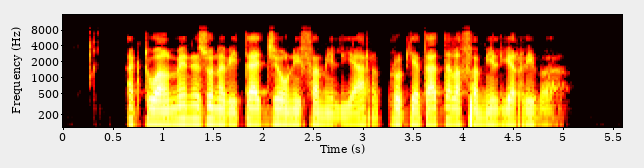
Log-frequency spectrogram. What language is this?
Catalan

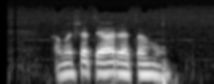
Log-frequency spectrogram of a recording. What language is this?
Urdu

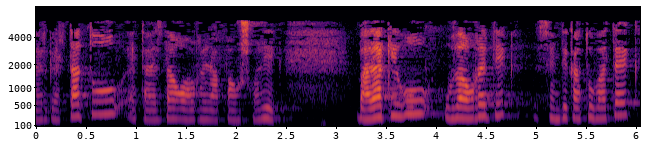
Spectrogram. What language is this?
Basque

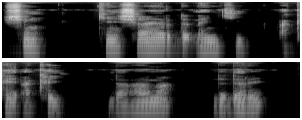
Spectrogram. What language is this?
Hausa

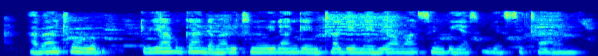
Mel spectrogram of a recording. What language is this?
Ganda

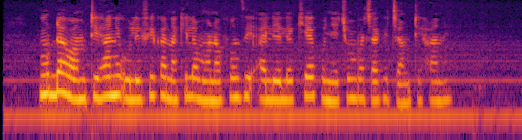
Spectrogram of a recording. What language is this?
Swahili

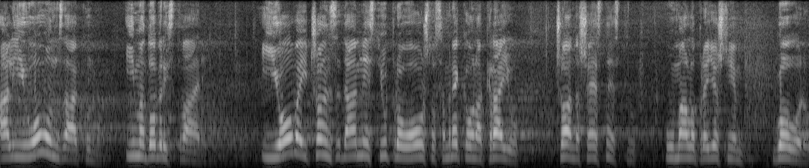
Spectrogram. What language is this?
Serbian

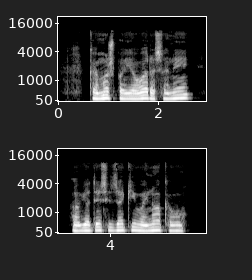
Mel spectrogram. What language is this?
Pashto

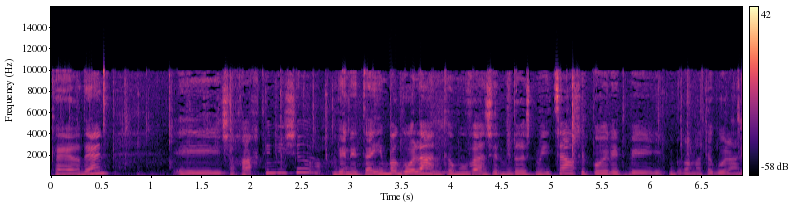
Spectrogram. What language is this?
Hebrew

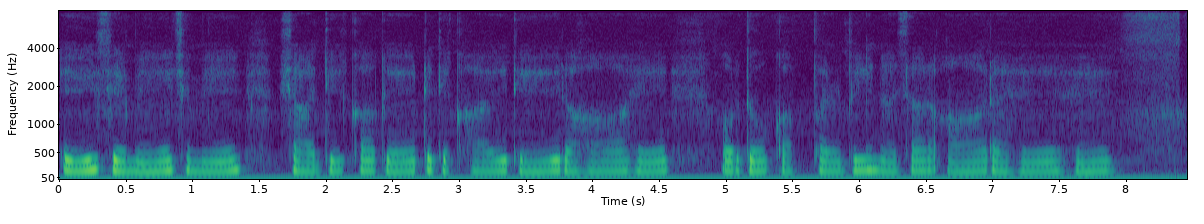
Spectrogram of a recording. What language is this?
Hindi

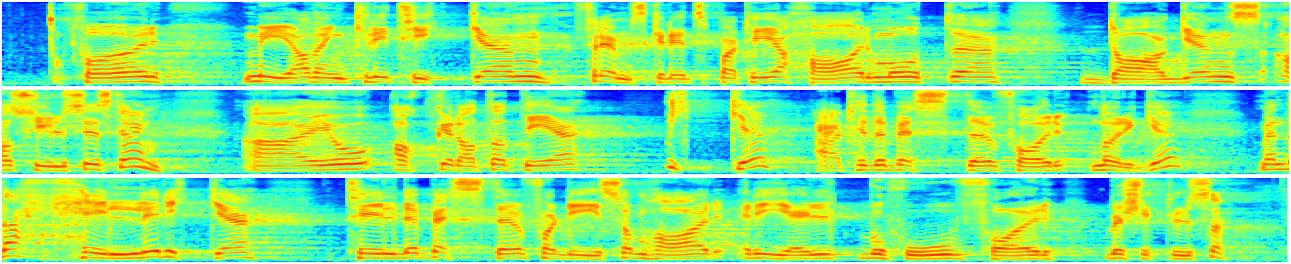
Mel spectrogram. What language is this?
Norwegian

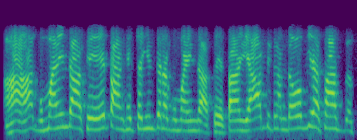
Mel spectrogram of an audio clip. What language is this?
Sindhi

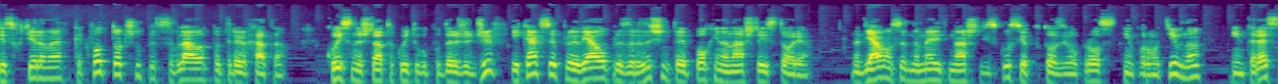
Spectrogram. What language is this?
Bulgarian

